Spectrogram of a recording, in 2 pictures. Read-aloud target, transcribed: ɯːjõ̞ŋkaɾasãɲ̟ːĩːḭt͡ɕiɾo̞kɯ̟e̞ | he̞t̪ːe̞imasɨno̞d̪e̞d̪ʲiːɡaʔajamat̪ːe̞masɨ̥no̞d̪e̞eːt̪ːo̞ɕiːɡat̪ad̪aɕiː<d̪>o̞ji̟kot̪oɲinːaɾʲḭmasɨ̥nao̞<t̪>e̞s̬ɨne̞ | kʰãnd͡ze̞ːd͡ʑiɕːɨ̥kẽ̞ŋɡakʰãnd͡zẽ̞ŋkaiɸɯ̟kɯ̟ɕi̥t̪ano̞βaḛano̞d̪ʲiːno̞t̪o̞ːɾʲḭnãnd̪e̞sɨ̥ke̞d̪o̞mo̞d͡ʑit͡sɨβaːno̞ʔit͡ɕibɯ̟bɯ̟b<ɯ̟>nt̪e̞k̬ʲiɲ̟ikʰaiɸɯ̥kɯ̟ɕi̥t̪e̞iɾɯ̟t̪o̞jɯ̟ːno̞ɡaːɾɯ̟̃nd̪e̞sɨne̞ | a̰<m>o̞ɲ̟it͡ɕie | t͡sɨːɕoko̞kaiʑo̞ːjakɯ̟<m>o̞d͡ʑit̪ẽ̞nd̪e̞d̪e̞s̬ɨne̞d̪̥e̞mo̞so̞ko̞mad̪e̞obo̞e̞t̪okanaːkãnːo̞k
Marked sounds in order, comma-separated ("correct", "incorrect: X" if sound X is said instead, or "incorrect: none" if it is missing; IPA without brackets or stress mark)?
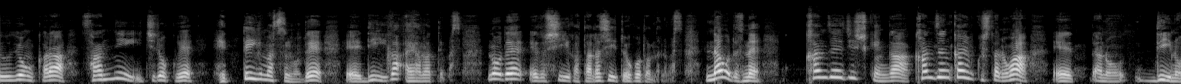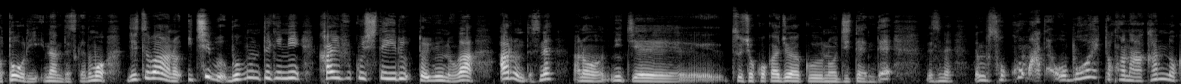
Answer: incorrect: t̪, incorrect: d̪, incorrect: ɯ̟̃, incorrect: n, incorrect: n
